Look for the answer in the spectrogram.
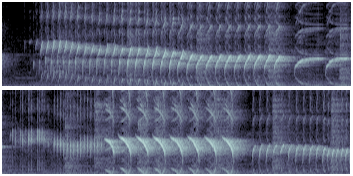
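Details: Canary song aimed at provoking another canary to sing: a long slowly descending rolling trill, a few swooping notes, then a loud bright pulsing trill and a lower rolling finish.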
